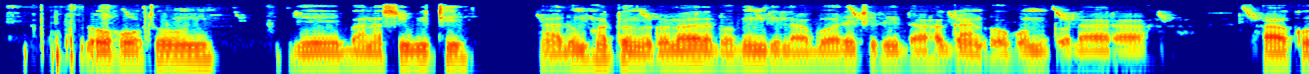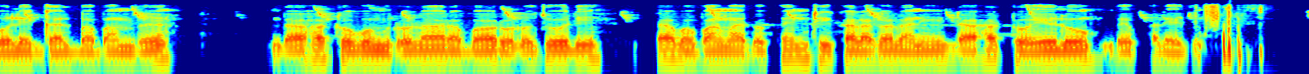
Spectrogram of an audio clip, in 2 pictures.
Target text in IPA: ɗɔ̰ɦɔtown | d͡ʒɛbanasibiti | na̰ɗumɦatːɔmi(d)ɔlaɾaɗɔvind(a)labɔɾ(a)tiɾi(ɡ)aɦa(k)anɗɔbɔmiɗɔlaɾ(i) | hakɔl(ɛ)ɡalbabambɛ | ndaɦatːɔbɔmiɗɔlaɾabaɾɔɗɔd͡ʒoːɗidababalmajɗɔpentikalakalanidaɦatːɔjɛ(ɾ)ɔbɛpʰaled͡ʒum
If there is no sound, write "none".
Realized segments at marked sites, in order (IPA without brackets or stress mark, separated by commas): ɗ, i, ɛ, d, ɡ, a, ɛ, l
